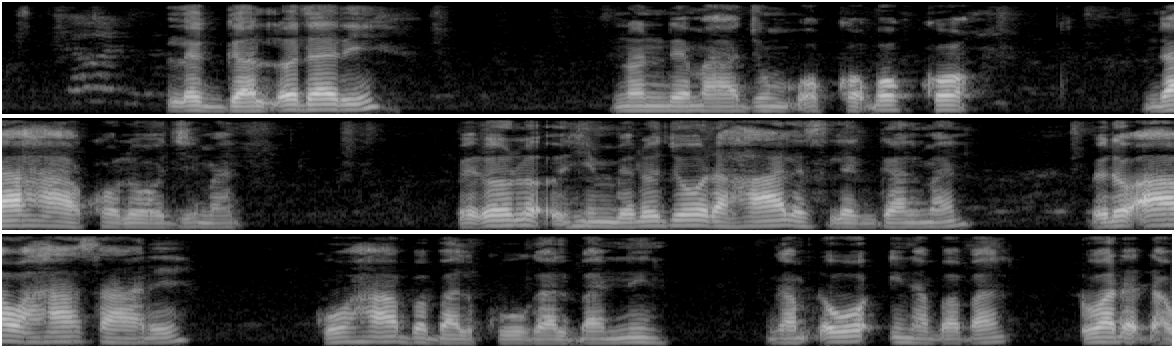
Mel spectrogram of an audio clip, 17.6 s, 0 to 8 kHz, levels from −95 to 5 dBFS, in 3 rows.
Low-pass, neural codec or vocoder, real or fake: 7.2 kHz; vocoder, 22.05 kHz, 80 mel bands, Vocos; fake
